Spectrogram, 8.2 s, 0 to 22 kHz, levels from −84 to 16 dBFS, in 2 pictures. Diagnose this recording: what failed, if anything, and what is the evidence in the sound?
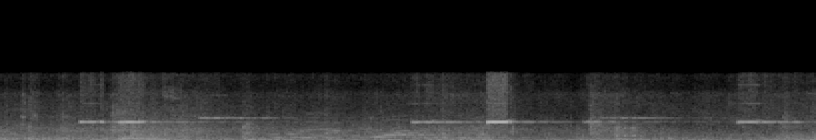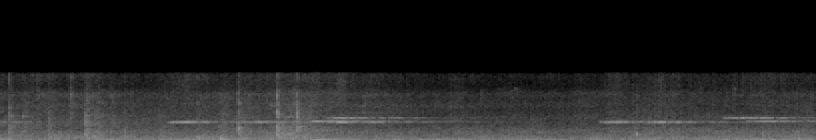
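4-bit ADPCM compression throughout, a codec fault. Each sample is coded as a coarse predicted step, leaving gritty, level-following hiss on loud sound, and nothing above 10.7 kHz, which fits a low-rate ADPCM stream.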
